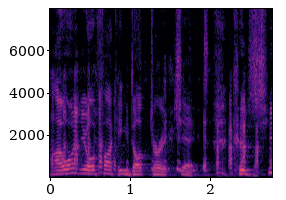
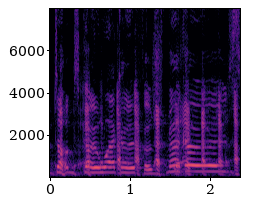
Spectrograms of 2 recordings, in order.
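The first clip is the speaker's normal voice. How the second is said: drawn-out, higher ad-slogan voice; advert slogan; 6 semitones higher, slower than usual. Retold or imitated. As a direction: belt out a cheesy commercial tagline. Mimics an advertising slogan as punchline.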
